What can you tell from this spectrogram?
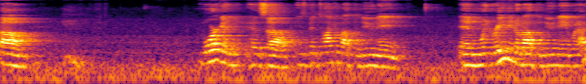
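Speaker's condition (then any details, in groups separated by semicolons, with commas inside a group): No condition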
